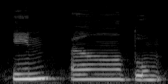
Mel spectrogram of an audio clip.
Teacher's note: এখানে ইন নুন সাকিনের পরে এই যে হামজাহ এসেছে তাহলে এখানে ইজহার স্পষ্ট করে পড়বো কোন গুন্না হবে না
